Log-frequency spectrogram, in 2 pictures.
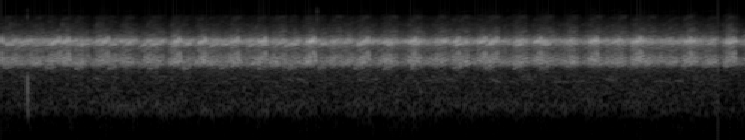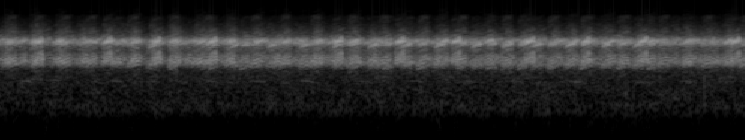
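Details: Steady chorus of frogs, a dense grating trill pulsing about twice per second, unchanging in loudness, with a brief faint tap at the start.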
